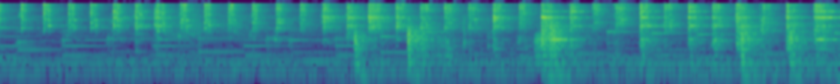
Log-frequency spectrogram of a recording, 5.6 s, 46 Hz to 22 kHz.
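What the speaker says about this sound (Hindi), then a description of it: "ये 2 अंडे हमने तोड़ लिए, इनको हम फेंट लेंगे।" Two broken eggs being whisked in a bowl for chicken corn soup, a fast steady clinking of utensil against the bowl in a quick even rhythm, close and alone.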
